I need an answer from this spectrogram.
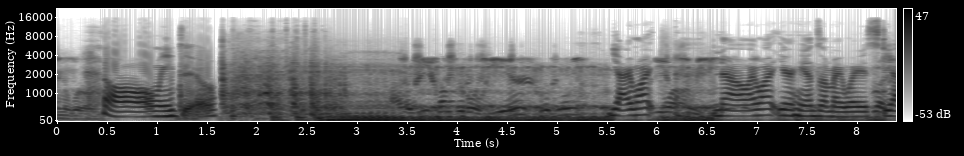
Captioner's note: bike starts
